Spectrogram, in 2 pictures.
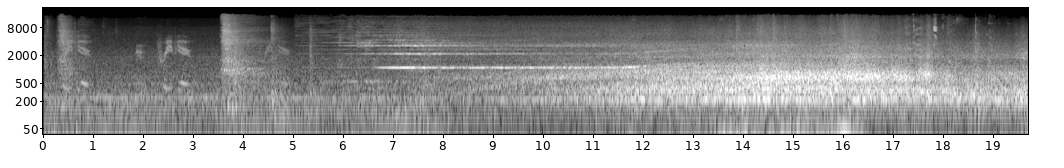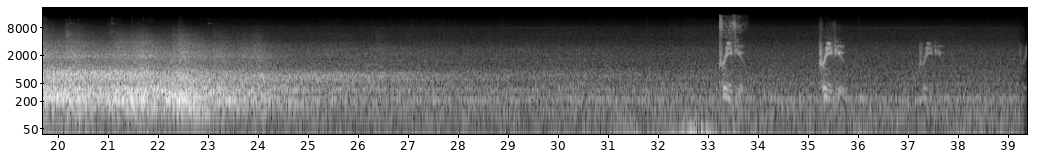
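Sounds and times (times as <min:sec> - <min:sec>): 
subway train accelerating away: 0:03.3 - 0:31.4
subway train air brake release: 0:03.6 - 0:04.4.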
